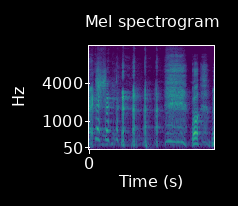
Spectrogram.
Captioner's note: laugh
